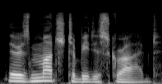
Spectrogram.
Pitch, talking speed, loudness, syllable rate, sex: 130 Hz, 220 wpm, -17 LUFS, 5.9 syllables/s, male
